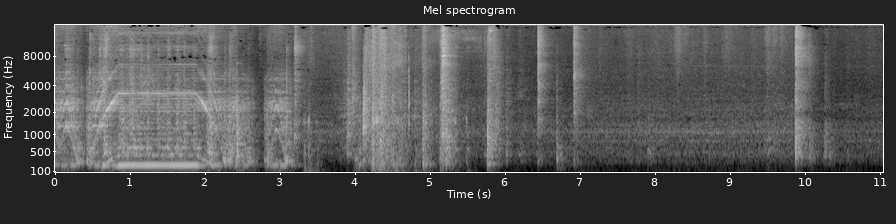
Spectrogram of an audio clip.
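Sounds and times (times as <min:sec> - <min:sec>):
router spindle steady tone: 0:00.0 - 0:03.0
stepper motors whining: 0:00.0 - 0:03.5.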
